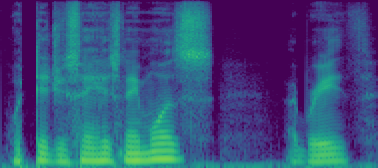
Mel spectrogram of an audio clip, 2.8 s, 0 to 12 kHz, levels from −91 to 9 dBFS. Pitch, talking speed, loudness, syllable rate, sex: 100 Hz, 190 wpm, -18 LUFS, 4.6 syllables/s, male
